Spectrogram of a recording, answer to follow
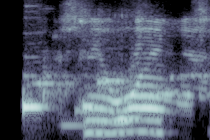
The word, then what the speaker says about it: cigüeña: Entonces, solo se va a repetir o se va a pronunciar la U cuando tenga esos simbolitos o esos puntos que se llama diéresis. Cuando no tenga, la U se convierte en muda, cigüeña, como tenemos en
